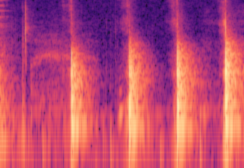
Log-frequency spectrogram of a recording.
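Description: A knife chops through a garlic clove on a cutting board with four sharp, evenly spaced thuds, close and clear, with quiet kitchen sounds between the strikes.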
